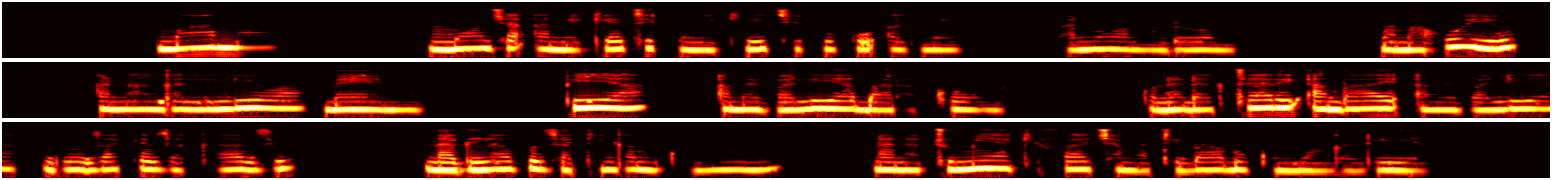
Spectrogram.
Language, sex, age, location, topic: Swahili, female, 18-24, Kisumu, health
